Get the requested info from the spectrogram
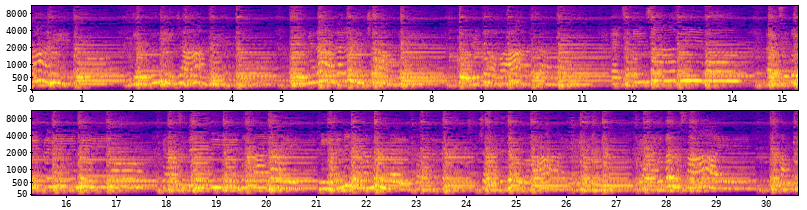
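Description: A woman singing a Hindi film song while strumming a steel-string acoustic guitar in a steady rhythm.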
